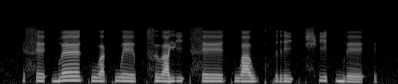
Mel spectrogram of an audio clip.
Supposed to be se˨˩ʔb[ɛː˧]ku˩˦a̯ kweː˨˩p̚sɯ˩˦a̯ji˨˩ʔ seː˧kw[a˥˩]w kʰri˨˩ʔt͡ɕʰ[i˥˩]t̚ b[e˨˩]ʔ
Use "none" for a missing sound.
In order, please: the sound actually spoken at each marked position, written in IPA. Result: ɛː˥˩, a˦˥, i˥˩, e˨˩

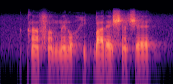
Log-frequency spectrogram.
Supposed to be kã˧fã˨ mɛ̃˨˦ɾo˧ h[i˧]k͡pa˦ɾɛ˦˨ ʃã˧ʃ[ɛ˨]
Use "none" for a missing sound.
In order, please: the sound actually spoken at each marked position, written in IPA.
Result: i˧, ɛ˦

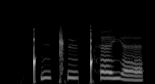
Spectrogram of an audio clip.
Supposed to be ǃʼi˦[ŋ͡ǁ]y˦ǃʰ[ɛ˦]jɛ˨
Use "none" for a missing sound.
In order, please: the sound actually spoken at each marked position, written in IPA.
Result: ǁ, ɛ˦

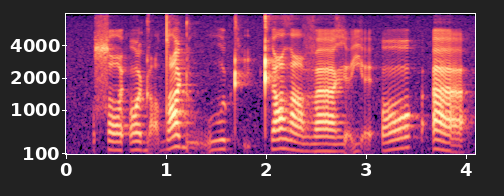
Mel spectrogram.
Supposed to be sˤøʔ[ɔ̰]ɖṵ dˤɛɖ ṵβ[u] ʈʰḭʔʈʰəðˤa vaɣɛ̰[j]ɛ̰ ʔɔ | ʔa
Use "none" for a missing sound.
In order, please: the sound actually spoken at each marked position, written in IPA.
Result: ɔ, u, j

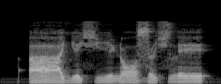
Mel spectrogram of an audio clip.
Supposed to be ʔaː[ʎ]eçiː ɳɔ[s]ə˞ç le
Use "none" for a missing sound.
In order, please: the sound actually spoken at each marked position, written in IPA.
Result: ʎ, z

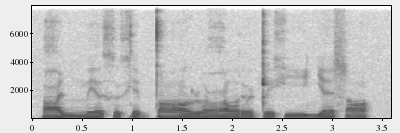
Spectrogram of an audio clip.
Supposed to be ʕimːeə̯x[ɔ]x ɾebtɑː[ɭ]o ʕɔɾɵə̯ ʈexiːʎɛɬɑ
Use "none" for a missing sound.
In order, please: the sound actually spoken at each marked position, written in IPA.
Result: ɵ, ɭ

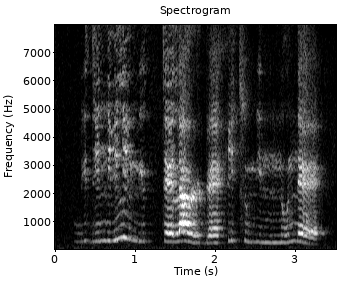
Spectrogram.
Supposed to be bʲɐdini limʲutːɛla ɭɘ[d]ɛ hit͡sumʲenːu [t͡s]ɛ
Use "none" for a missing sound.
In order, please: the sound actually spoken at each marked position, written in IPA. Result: ɖ, n

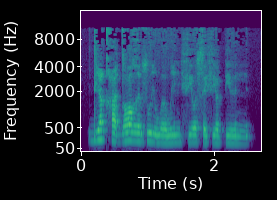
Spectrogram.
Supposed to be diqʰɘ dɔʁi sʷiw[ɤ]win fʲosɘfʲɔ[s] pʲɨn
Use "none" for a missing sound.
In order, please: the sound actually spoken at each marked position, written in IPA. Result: ɤ, none

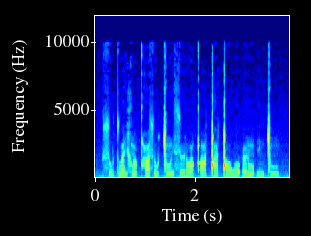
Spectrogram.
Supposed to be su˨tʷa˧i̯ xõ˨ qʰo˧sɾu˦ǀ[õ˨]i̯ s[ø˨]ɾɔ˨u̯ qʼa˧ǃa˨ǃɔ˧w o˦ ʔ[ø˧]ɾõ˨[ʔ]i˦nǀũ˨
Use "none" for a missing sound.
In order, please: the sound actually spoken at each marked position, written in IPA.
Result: õ˨, ø˨, œ˧, ʔ

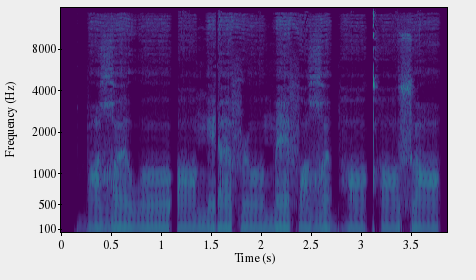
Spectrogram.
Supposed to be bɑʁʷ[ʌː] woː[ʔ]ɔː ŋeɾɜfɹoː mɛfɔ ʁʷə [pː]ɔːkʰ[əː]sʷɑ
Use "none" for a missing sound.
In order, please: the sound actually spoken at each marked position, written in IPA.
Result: əː, ʔ, bʱ, ɔː

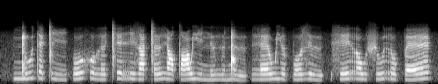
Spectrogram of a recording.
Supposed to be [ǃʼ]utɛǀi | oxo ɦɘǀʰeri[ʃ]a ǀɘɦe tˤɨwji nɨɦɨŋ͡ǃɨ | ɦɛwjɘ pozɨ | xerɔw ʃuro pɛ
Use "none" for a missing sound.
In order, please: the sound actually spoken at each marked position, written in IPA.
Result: ŋ͡ǃ, z

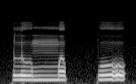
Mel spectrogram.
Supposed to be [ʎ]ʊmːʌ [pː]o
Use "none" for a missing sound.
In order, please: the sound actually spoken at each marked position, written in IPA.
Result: l, pː

